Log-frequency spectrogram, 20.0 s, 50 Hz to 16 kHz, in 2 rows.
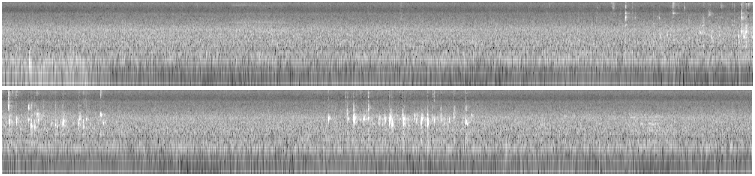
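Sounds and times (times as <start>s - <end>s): tea dripping into pitcher: 7.9s - 11.5s, 14.3s - 16.4s.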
